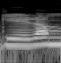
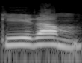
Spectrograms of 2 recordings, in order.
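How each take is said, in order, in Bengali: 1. g ও r-এর মাঝে একটি স্বরধ্বনি বসে। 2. g ও r-এর মাঝে একটি স্বরধ্বনি বসে।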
